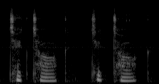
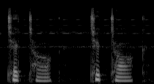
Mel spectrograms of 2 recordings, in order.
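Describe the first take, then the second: First: Soft unvoiced whisper; whispered tick-tock. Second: Much softer, slow drawn-out whisper; slow whispered tick-tock. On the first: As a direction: whisper each tick like the clock. Clock counting between apologies. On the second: Acted. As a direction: let the ticks stretch out slowly. Clock counting, slowing down.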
